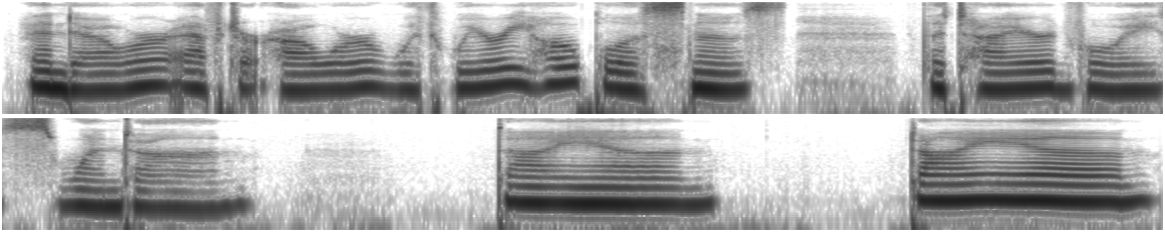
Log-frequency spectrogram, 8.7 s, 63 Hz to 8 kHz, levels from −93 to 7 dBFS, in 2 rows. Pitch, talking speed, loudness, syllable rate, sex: 200 Hz, 90 wpm, -15 LUFS, 3.6 syllables/s, female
